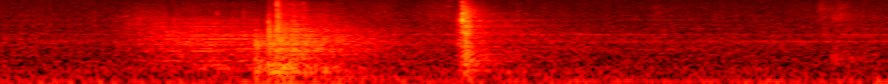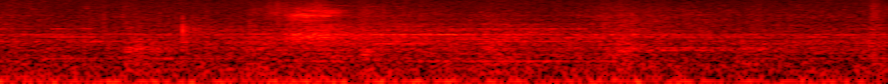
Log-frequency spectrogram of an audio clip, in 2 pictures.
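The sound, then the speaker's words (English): A door being pushed open, heard as two brief knocks or clicks early on over a faint, low background hush, then nothing more. “pushes open the door and hesitates slightly on the threshold.”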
